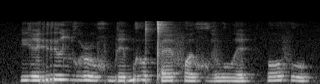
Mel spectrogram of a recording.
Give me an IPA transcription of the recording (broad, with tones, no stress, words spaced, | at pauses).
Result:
je˨ rʲɯ˦ʎo̤˦ ɭu˨xʷ be˨bɯ˦o̯ tʼɛ˨ fʌ˨e̯xʷɛ̤˨vu˨e̯ | o˨˦fu˨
